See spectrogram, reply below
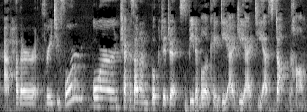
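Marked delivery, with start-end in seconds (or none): none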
